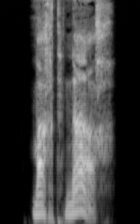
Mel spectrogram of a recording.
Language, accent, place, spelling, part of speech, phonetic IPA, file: German, Germany, Berlin, macht nach, verb, [ˌmaxt ˈnaːx], De-macht nach.ogg
- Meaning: inflection of nachmachen: 1. second-person plural present 2. third-person singular present 3. plural imperative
